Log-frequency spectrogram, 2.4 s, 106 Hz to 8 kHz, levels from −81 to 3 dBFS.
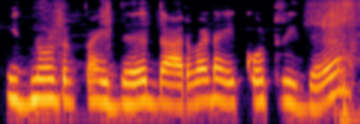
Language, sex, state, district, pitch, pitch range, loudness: Kannada, female, Karnataka, Dharwad, 235 Hz, 225-245 Hz, -13 LUFS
